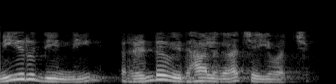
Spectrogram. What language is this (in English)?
Telugu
